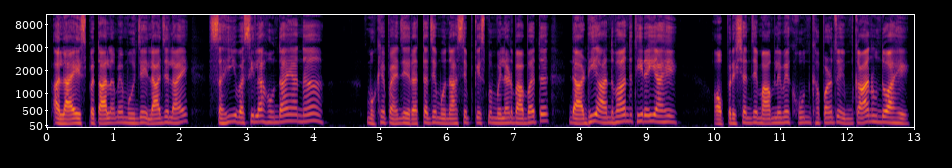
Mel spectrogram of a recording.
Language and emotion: Sindhi, fearful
